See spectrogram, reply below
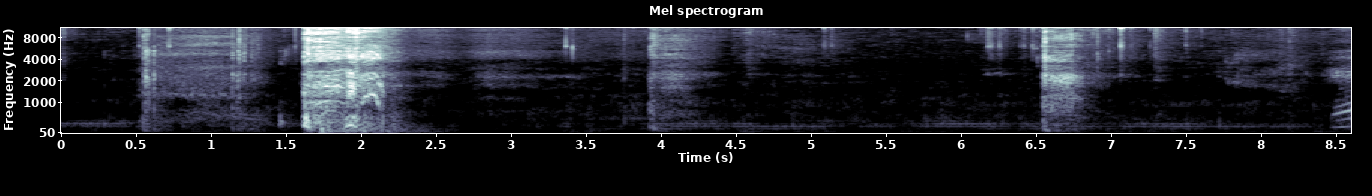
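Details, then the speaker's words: Single harsh cough burst with short throat-clearing afterward while a girl is smoking, as smoke went down wrong, over quiet room noise with a faint steady hum. "yeah that went down wrong too yeah that smoke went down wrong too"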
